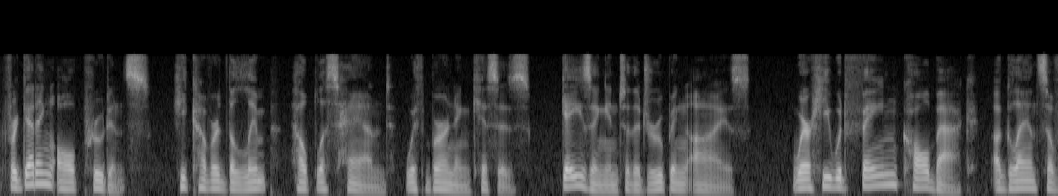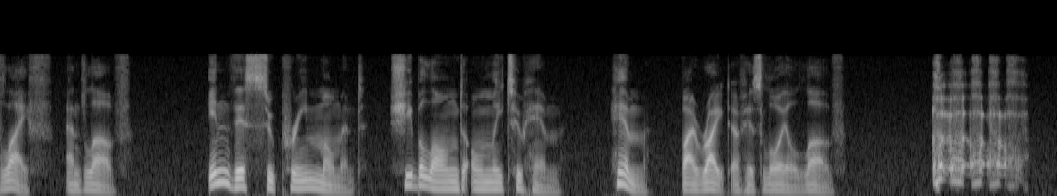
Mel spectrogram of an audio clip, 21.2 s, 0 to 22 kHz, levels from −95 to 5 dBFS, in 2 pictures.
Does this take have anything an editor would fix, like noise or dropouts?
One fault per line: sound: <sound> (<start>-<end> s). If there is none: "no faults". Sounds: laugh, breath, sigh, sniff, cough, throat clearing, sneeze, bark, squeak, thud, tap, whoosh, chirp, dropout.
sound: throat clearing (19.9-20.9 s)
